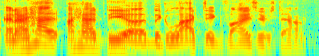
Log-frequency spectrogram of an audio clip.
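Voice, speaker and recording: A man's voice: medium pitch, big pitch swings, moderate pace, pushed and bright. A young American man telling a story casually and slangily to his friends on a noisy amateur video.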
